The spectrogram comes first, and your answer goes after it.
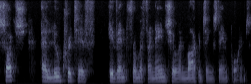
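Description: With a Danish accent, a man speaks in a dark, mellow tone. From Denmark. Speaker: sports business expert. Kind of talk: interview.

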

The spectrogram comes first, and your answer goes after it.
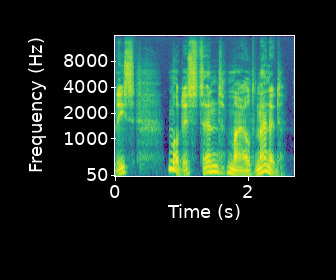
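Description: A man speaks at a fairly slow pace in a fairly high pitch, with very wide pitch swings. His voice carries vocal fry on a very clean recording with a silent background. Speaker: narrator of a historical podcast series. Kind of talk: scripted dramatic narration, storytelling. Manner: vivid, dramatic, storyteller's pacing; inviting, guiding the listener through the scene.

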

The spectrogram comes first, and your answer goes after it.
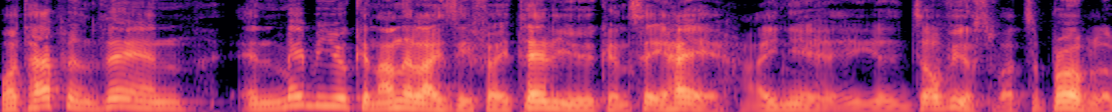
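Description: On a very clean recording with a silent background, a man with an Israeli accent speaks at a very fast pace, his fairly high pitch swinging very widely. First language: Hebrew. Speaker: entrepreneur and author. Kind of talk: interview. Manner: halting.

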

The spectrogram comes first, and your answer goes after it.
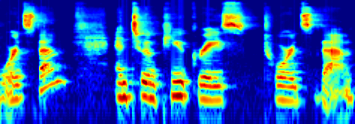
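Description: A woman with an American accent talks at a fairly slow pace in a medium pitch, with fairly even intonation. She has a plain, everyday voice. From Arizona. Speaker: founder of a children's Bible storytelling organization. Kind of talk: interview.

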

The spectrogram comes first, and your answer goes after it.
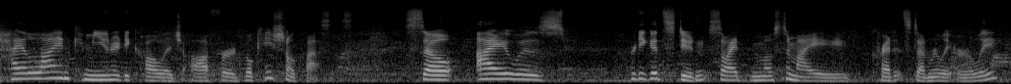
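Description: A woman with an American accent and an unremarkable speaking voice, medium-pitched, with lively intonation at a fairly slow pace. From US Pacific Northwest (Burien, near Seattle). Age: 60s. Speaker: woodworker and former aircraft engineer. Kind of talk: casual interview chat.

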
